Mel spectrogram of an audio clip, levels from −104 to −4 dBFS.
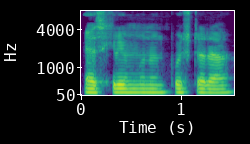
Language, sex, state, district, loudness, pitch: Konkani, male, Goa, North and South Goa, -21 LUFS, 130 Hz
